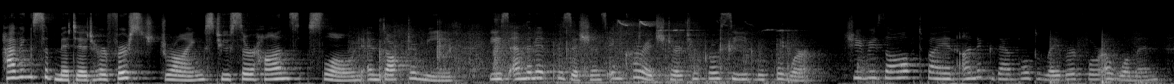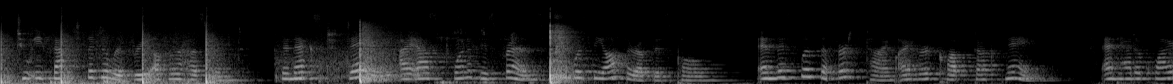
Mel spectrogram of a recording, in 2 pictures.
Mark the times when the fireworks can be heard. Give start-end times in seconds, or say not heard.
7.8-12.6, 13.2-17.5.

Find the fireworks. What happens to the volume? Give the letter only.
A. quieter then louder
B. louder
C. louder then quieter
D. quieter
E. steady
A.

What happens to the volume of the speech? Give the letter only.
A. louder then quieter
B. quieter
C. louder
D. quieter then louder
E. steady
B.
